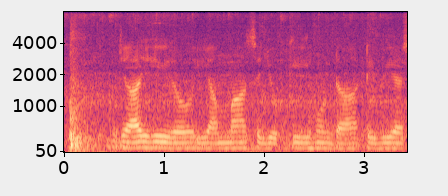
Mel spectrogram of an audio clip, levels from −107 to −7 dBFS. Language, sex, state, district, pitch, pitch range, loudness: Hindi, male, Punjab, Pathankot, 115 Hz, 110-115 Hz, -20 LUFS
